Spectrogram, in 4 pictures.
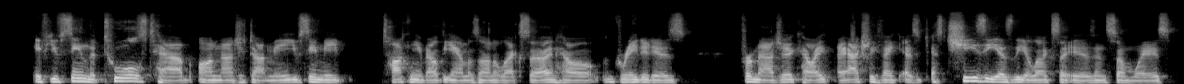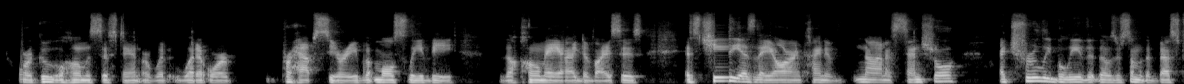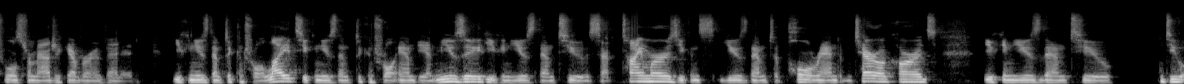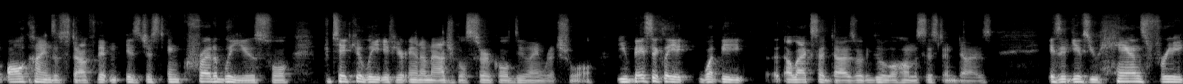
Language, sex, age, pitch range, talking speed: English, male, 30-49, 95-115 Hz, 190 wpm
